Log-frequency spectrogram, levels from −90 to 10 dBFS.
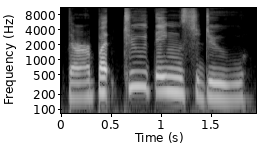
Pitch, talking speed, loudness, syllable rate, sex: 200 Hz, 215 wpm, -19 LUFS, 5.2 syllables/s, female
